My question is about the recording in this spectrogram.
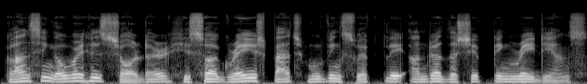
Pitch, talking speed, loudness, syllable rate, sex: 125 Hz, 155 wpm, -16 LUFS, 4.2 syllables/s, male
